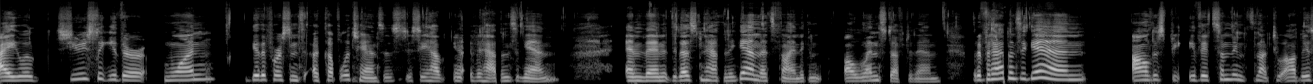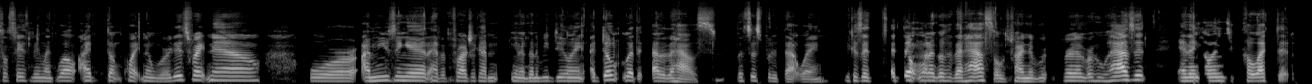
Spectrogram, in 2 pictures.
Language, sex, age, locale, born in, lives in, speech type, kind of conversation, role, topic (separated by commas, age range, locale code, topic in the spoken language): English, female, 60-64, en-US, United States, United States, conversation, unstructured, none, How do you raise a small recurring annoyance without starting a fight?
